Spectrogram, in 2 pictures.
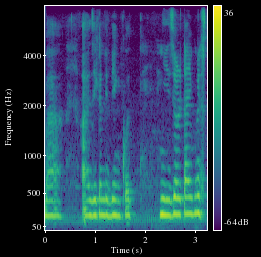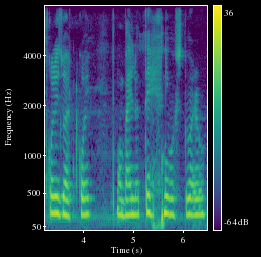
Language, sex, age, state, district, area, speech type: Assamese, female, 18-30, Assam, Barpeta, rural, spontaneous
